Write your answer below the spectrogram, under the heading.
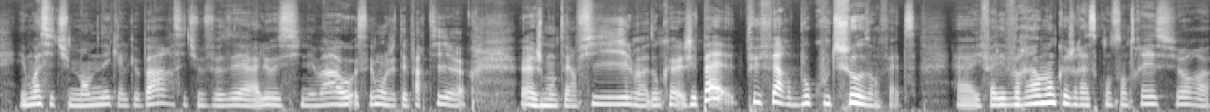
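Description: Her tone is dark and mellow, with a fairly low pitch and fairly even intonation, as a woman speaks at a fairly slow pace. The recording is very clean, with a silent background. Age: 40s. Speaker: entrepreneur. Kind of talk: casual interview.

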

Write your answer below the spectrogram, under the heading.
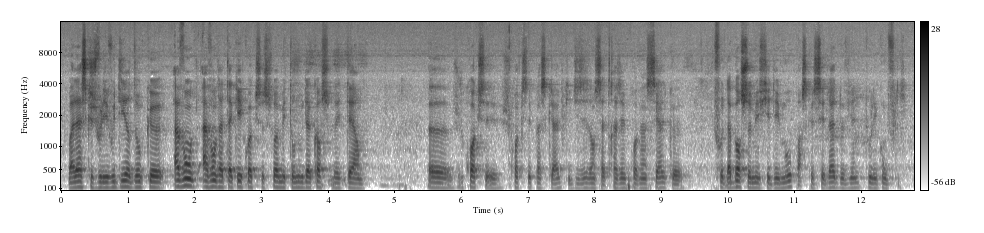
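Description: A man with a medium pitch speaks at a moderate pace with fairly even intonation over noticeable background noise. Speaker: audience member, veteran journalist. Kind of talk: audience question. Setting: conference audience. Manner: hard to hear.

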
